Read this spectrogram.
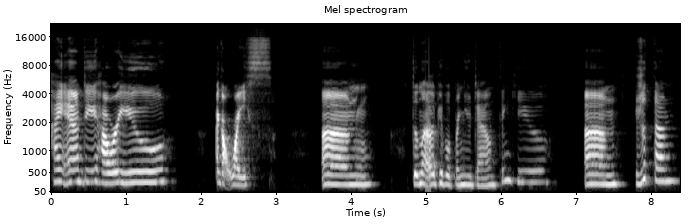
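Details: Woman with Tourette syndrome; her most frequent vocal tic, the phrase "I got rice", occurs mid-sentence while she greets chat: vocal tic (Tourette syndrome).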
